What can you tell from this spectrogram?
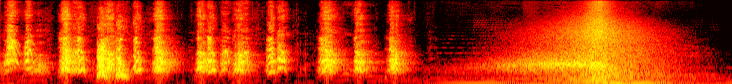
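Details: Various breeds of dog in a large pack, recorded close up, give about a dozen sharp separate barks over six seconds, then the barking stops and a swelling whoosh rises to a loud peak and fades.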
